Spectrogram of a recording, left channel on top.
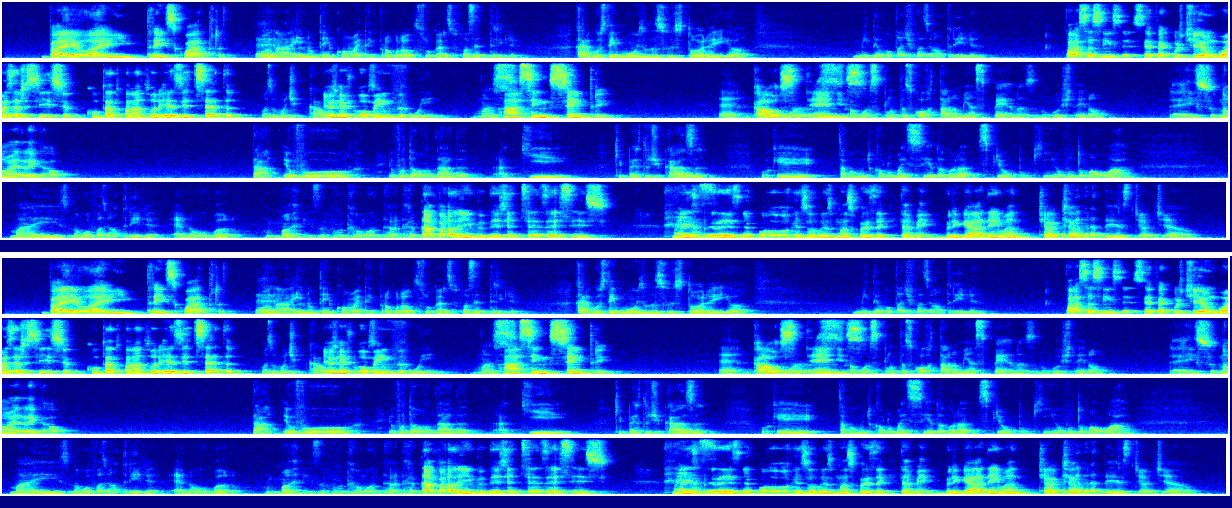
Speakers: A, on the left (about 30°); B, on the right (about 40°).
A: vai
B: É,
A: eu lá em 3 4
B: é,
A: ou nada.
B: aí não tem como. Aí tem que procurar outros lugares pra fazer trilha. Cara, gostei muito da sua história e, ó, me deu vontade de fazer uma trilha, tá?
A: Faça assim, você vai curtir, é um bom exercício, contato com a natureza, etc.
B: Mas eu vou de calça.
A: Eu recomendo.
B: A última vez que eu fui, mas,
A: Ah, sim,
B: algu-
A: sempre.
B: é,
A: Calça,
B: algumas,
A: tênis.
B: algumas plantas cortaram minhas pernas. Não gostei, não.
A: É, isso não é legal.
B: Tá, eu vou, eu vou dar uma andada aqui, aqui perto de casa, porque tava muito calor mais cedo, agora esfriou um pouquinho, eu vou tomar um ar. Mas não vou fazer uma trilha, é no urbano. <laughs> Mas eu vou dar uma andada agora.
A: Tá valendo, deixa de ser exercício. Mas
B: Tá
A: beleza,
B: certo.
A: eu vou resolver umas coisas aqui também. Obrigado, hein, mano. Tchau, tchau.
B: Eu que agradeço. Tchau, tchau.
